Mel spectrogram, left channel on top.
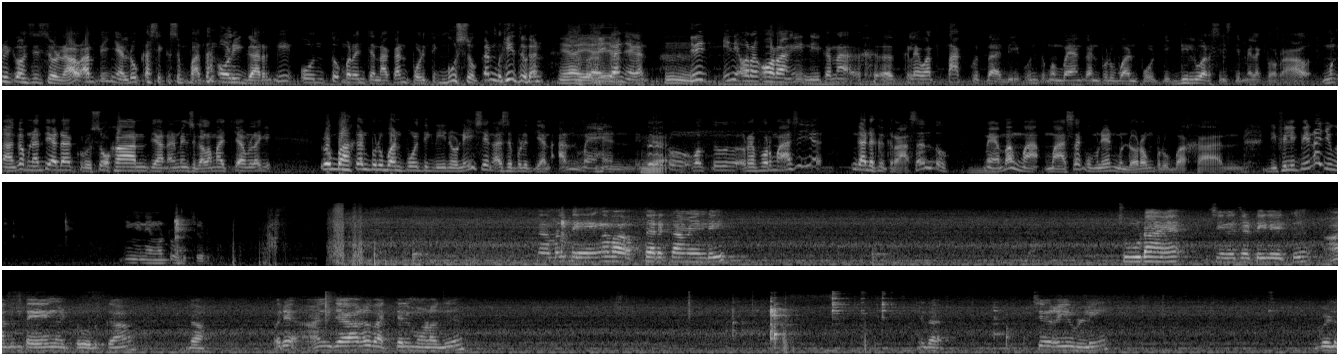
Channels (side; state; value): both; different; correlation 0.01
